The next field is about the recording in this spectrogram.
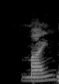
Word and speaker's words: Mainz: Mainz.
